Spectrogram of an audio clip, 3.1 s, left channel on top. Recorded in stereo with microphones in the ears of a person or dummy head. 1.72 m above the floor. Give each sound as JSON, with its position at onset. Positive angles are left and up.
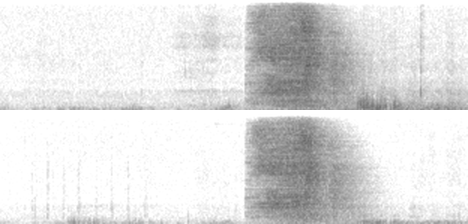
{"t": 1.6, "sound": "tearing paper", "side_deg": -10, "distance_m": 3.0}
